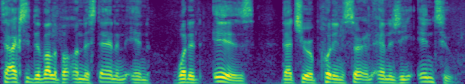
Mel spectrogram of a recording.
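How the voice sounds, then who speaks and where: A man's voice: medium pitch, quick pace. A man, a yoga teacher, talking in a loose, unscripted monologue, blunt and profane, with sudden emphatic outbursts. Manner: loose, repetitive phrasing with frequent fillers. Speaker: yoga teacher and health coach.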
